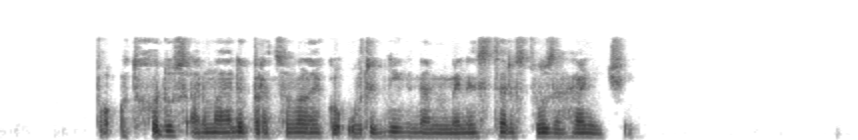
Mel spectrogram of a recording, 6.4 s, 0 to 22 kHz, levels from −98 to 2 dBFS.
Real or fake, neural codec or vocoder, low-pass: fake; vocoder, 44.1 kHz, 128 mel bands every 512 samples, BigVGAN v2; 7.2 kHz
